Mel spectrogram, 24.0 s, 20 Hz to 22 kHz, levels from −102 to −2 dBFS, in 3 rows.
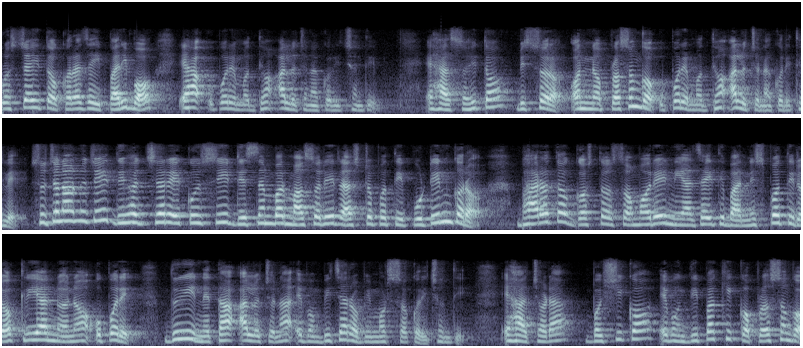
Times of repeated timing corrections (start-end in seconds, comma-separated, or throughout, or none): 0.01-23.85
